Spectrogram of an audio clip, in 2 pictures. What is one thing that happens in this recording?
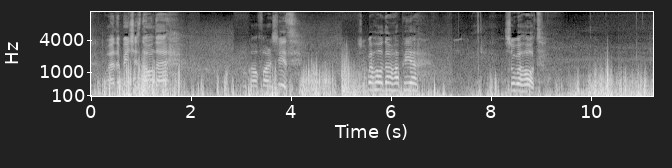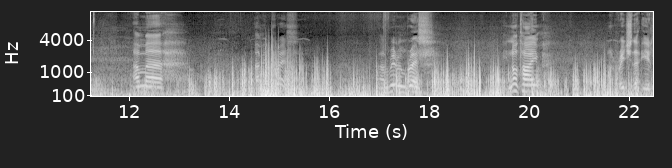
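Wind rumbles and buffets against the microphone outdoors.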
